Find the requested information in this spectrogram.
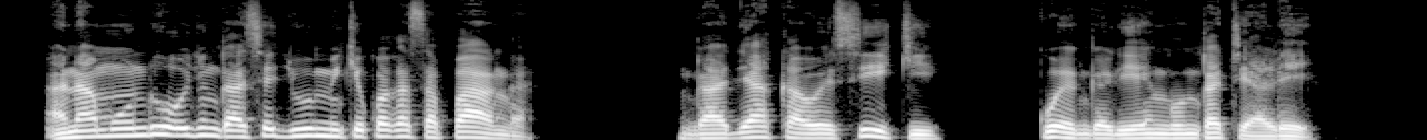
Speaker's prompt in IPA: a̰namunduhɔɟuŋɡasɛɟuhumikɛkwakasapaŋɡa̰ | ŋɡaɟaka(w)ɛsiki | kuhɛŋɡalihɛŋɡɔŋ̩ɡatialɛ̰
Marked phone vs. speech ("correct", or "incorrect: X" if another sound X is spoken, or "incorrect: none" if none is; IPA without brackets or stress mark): correct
